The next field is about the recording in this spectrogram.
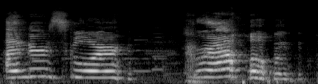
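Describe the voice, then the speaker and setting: A woman comedian guest, high and tangling her words, giggling as she loses her place in casual podcast chat. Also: steady tone, extremely slow, bright, forceful tone. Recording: distant mic with music behind.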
